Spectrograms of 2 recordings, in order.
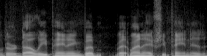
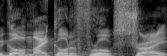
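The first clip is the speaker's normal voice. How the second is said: loud Cockney accent, pitched high, acted; 8 semitones higher, 6 dB louder than usual. Doing an Elon Musk impression in an East London Cockney accent. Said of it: "my Elon impression is just gonna be East London Cockney accent".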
